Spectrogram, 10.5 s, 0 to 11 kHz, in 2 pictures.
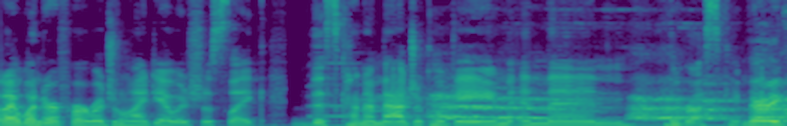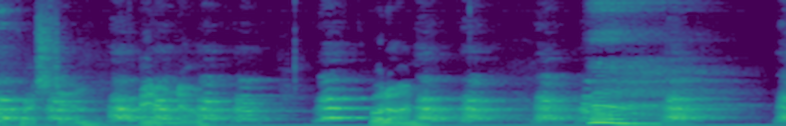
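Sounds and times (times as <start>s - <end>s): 
speech: 0.0s - 10.4s
low steady hum: 0.8s - 10.4s
dog barking excitedly at someone at the door: 2.8s - 10.4s.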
